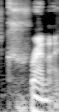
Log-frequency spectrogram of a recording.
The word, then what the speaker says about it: Crema: Could you eat at Creme Cafe and give me Yeah, I was going to go to that coffee shop anyway. It's Crema Cafe, though. Got to pronounce that correctly.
